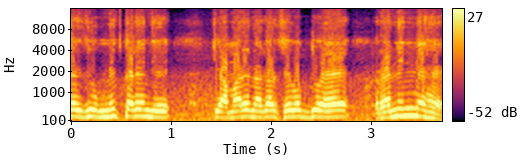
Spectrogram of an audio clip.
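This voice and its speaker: Over noticeable background noise, a man with a high pitch speaks in a fairly even intonation. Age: 60s. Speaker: local supporter at political rally. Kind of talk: street interview.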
